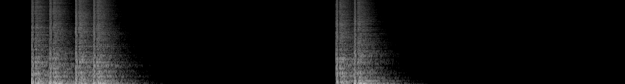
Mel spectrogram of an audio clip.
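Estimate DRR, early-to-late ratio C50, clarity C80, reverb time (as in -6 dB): -4.0 dB, 1.0 dB, 5.5 dB, 0.70 s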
